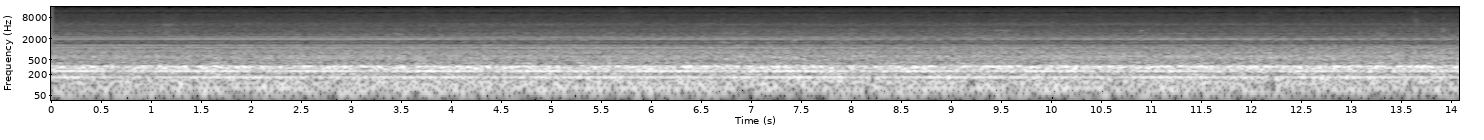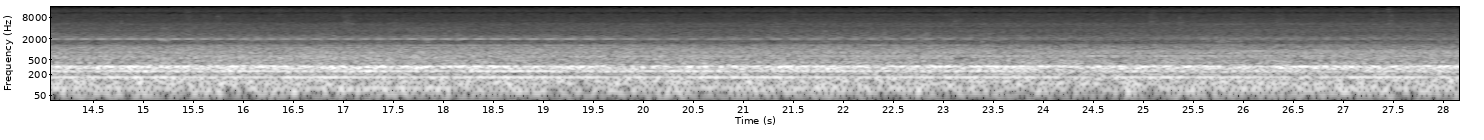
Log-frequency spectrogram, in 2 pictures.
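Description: A Boeing 737-800's CFM56-7B turbofan engines heard from inside the cabin in the climb: a steady drone with several held tones over a low rumble, the multi-tone 'buzzsaw' of the fans at high thrust. One of the lower tones drops out about two-thirds of the way through.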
